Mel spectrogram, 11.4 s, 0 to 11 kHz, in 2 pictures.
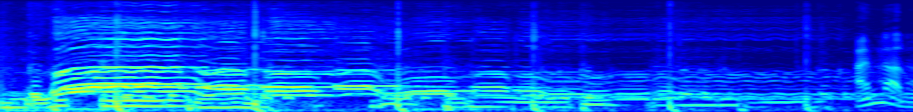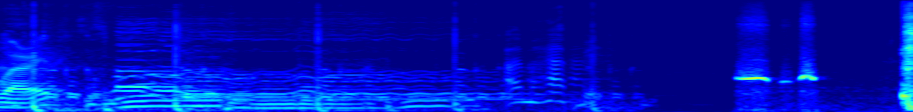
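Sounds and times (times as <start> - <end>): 
layered a cappella pop vocal harmonies: 0.0 - 9.7
cheerful whistled melody: 10.3 - 11.0.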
